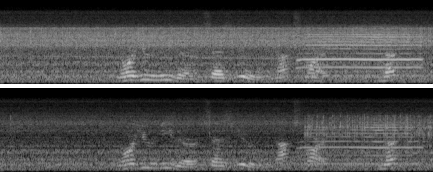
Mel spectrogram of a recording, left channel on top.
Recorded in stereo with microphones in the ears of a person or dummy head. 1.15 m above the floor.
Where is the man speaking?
45° left (ahead or behind), 0.9 m; by 4.0 s 5° left (ahead or behind), 2 m.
